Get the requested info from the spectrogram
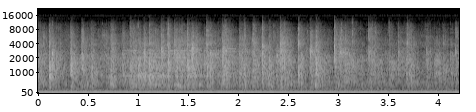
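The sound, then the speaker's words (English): A room full of people claps steadily, dense overlapping hand claps forming a sustained burst of applause, fairly loud, with a steady low hum underneath. “And we want to just give them a round of applause.”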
